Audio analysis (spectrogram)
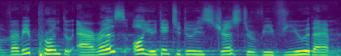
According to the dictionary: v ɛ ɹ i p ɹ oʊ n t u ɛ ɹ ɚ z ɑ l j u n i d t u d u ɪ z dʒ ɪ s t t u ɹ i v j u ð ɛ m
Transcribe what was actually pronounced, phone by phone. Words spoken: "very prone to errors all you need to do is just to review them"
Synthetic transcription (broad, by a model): v ɛ ɹ i p ɹ oʊ n t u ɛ ɹ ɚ s ɑ l j u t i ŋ t u d u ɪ s dʒ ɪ s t t u ɹ i v j u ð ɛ m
